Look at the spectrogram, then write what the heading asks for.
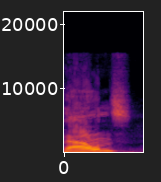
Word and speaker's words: pounds: By the way, we pronounce it pounds. We omit the D. The D is silent. We don't say pounds.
